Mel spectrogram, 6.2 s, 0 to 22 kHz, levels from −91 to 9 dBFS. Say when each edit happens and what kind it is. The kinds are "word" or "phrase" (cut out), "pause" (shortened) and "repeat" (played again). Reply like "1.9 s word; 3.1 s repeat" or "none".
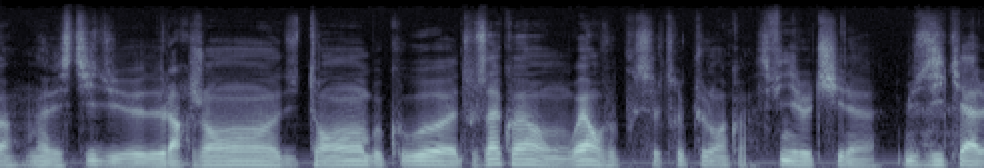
2.9 s word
